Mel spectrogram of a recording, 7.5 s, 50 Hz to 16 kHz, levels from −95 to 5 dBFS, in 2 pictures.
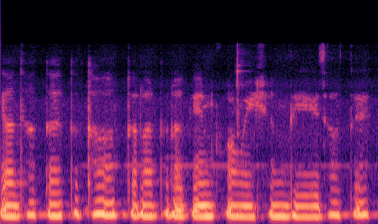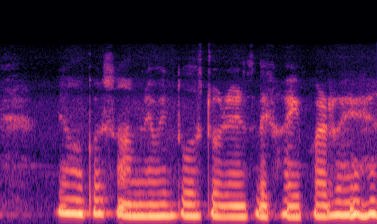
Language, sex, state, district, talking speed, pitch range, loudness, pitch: Hindi, female, Bihar, Gaya, 165 wpm, 180-210 Hz, -14 LUFS, 195 Hz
